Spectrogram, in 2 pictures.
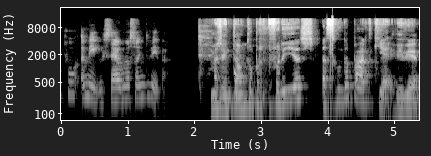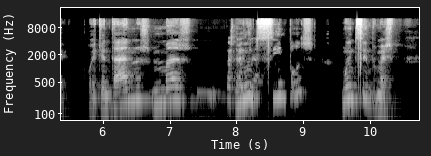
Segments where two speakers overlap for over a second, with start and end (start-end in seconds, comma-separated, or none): none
